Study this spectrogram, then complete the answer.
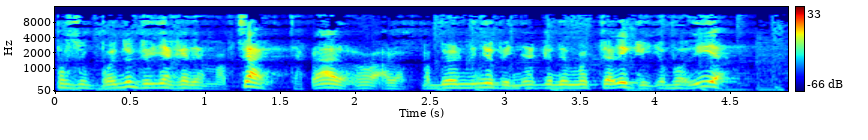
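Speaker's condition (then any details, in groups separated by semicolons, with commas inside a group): Down syndrome; genetic disorder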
